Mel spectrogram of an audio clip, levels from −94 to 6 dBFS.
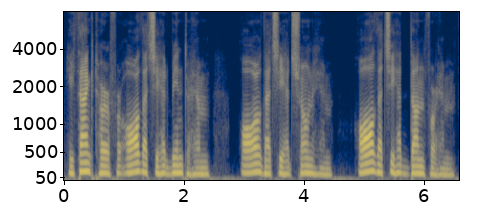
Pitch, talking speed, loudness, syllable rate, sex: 125 Hz, 220 wpm, -17 LUFS, 4.4 syllables/s, male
